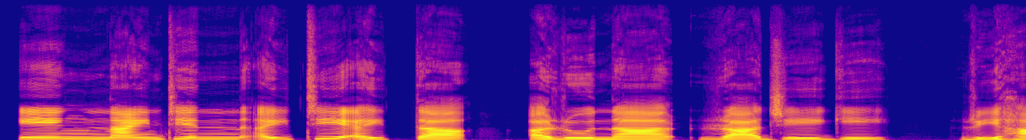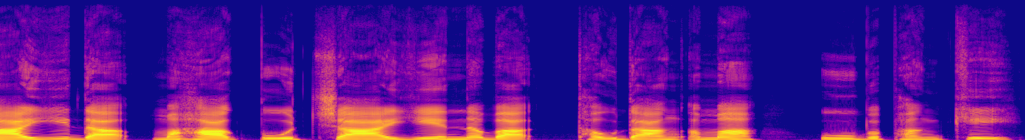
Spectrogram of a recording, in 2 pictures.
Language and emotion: Manipuri, neutral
